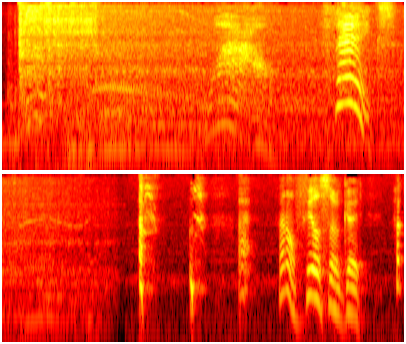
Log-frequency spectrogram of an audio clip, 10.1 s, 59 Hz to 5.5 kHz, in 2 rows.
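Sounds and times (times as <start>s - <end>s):
car engine cranking, starting and idling: 0.0s - 6.5s
speech: 8.6s - 10.0s.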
